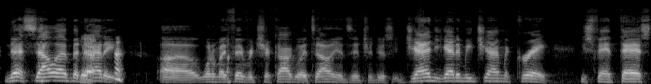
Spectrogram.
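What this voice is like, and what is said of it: Chicago accent. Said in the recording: “you really do a good job of scrubbing your Chicago out, but it comes through there ... you really sounded like I was talking to someone from like Midnight Run”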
